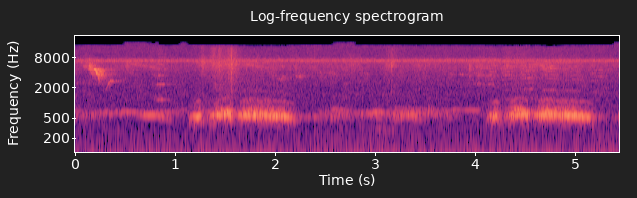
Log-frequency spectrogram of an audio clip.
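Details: Captive spotted dove kept for breeding, cooing to stimulate egg-laying: two low, mellow coo phrases, each about a second long with a rolling middle and a drawn-out end, separated by a short pause, with faint high chirps behind.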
